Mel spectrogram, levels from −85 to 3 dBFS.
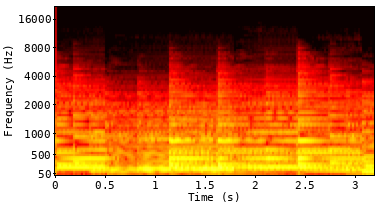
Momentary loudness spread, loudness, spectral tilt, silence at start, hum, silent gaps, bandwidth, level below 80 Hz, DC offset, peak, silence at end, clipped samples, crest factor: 4 LU; -17 LUFS; -8.5 dB/octave; 0 s; none; none; 7.6 kHz; -44 dBFS; under 0.1%; -2 dBFS; 0 s; under 0.1%; 14 dB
